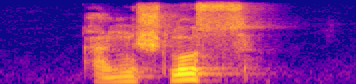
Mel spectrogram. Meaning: 1. connection, joining 2. annexation 3. Anschluss 4. contact
- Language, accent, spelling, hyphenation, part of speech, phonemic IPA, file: German, Austria, Anschluss, An‧schluss, noun, /ˈanʃlʊs/, De-at-Anschluss.ogg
